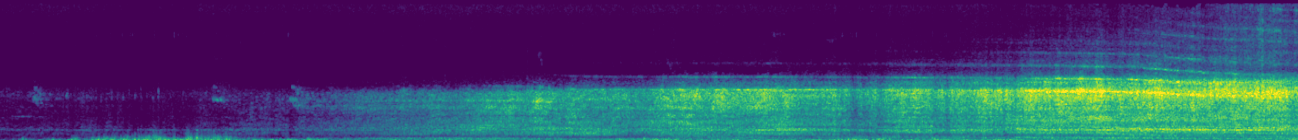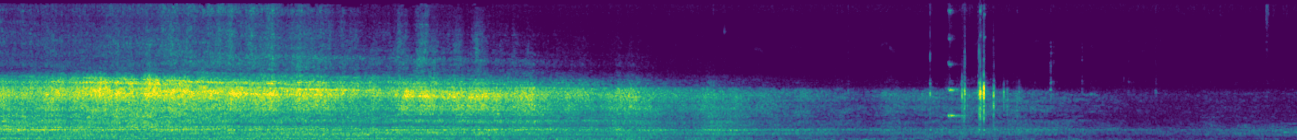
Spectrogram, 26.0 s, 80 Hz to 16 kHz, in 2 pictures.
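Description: Batik Air Boeing 737 jetliner passing low overhead on approach with its landing gear down. The engine noise builds with a steady whine in it, is loudest around the middle, then fades away over the last several seconds.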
